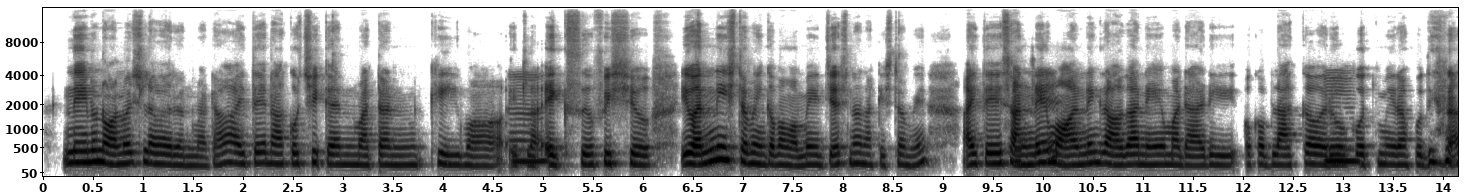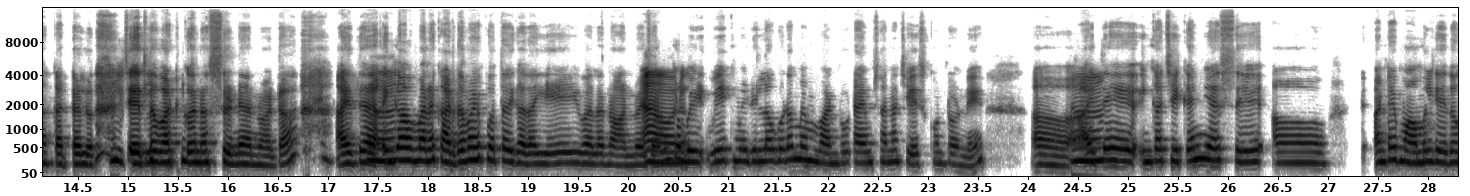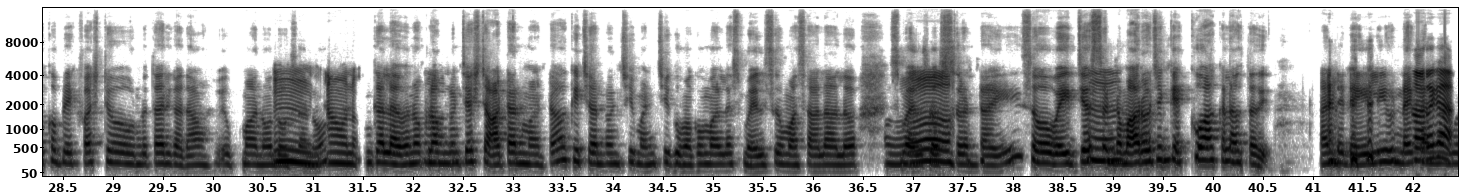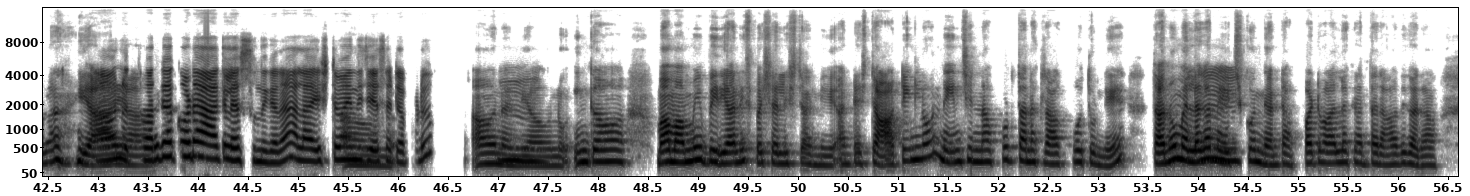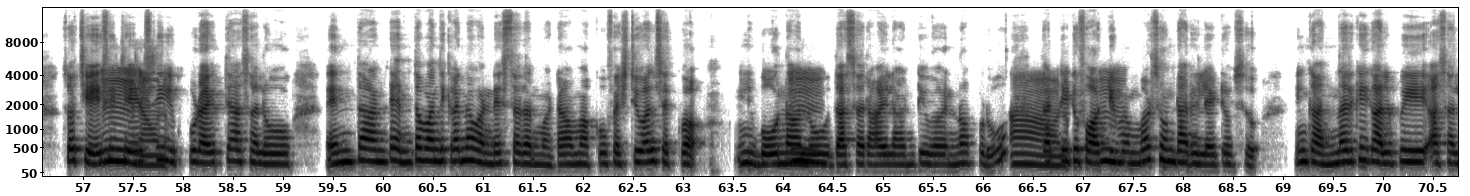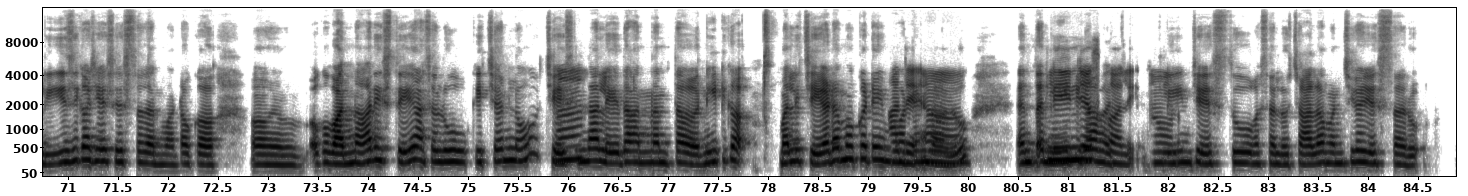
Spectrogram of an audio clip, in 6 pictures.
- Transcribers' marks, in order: in English: "నాన్ వెజ్ లవర్"; in English: "చికెన్, మటన్, కీమా"; in English: "ఎగ్స్, ఫిష్"; in English: "మమ్మీ"; in English: "సండే మార్నింగ్"; in English: "డాడీ"; in English: "బ్లాక్ కవర్"; chuckle; laugh; in English: "నాన్ వెజ్"; in English: "వి వీక్ మిడిల్‌లో"; in English: "వన్ టు టైమ్స్"; in English: "చికెన్"; in English: "బ్రేక్‌ఫాస్ట్"; in English: "లెవెన్ ఓ క్లాక్"; in English: "స్టార్ట్"; in English: "కిచెన్"; in English: "స్మెల్స్"; in English: "స్మెల్స్"; chuckle; in English: "సో, వెయిట్"; chuckle; in English: "డైలీ"; in English: "మమ్మీ బిర్యానీ స్పెషలిస్ట్"; in English: "స్టార్టింగ్‌లో"; in English: "సో"; in English: "ఫెస్టివల్స్"; in English: "థర్టీ టు ఫార్టీ మెంబర్స్"; in English: "రిలేటివ్స్"; in English: "ఈజీగా"; in English: "వన్ అవర్"; in English: "కిచెన్‌లో"; in English: "నీట్‌గా"; lip smack; in English: "ఇంపార్టెంట్"; in English: "క్లీన్"; in English: "నీట్‌గా"; in English: "క్లీన్"
- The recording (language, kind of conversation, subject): Telugu, podcast, అమ్మ వంటల్లో మనసు నిండేలా చేసే వంటకాలు ఏవి?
